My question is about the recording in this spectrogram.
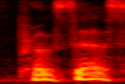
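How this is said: Process is said with a Canadian pronunciation. "mine is always process, like I'll always say"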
